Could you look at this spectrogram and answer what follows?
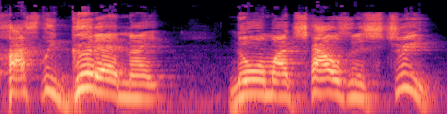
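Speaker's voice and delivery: high, loud mimicry of a callous boast; mocking quote. Mimicking a parent whose child's in the street, mockingly. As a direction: parrot it back incredulously.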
